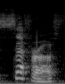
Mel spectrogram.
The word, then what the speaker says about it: Sephiroth: The closest I have is Sephiroth. There we go, that's how we pronounce it.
